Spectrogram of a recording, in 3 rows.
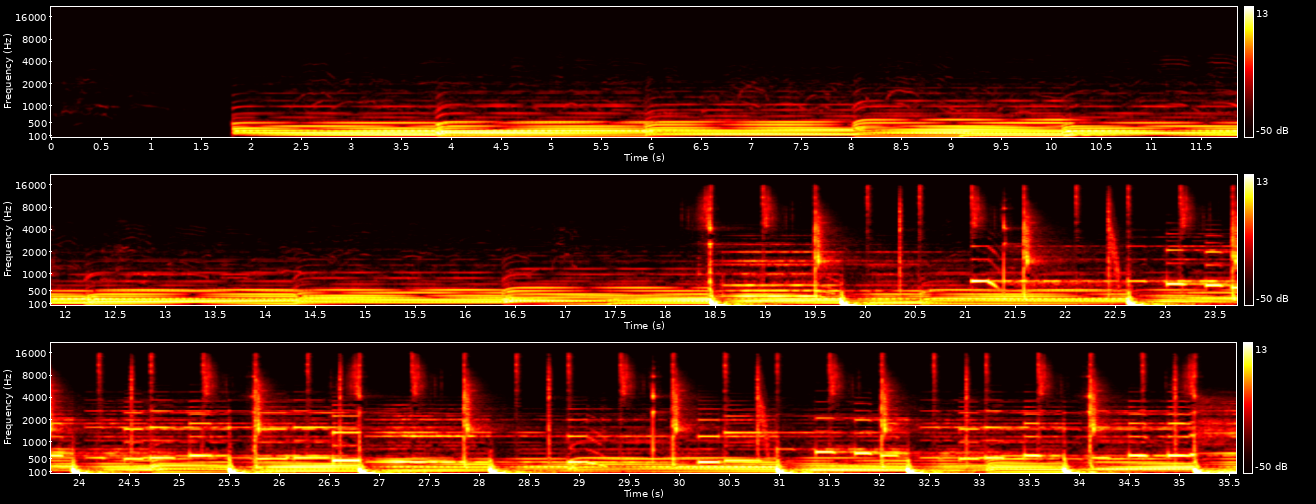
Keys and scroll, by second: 18.0 2, 18.6 8, 18.6 0, 19.6 Return.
